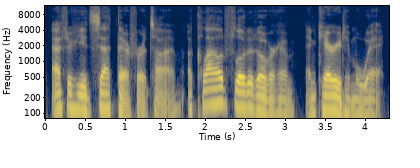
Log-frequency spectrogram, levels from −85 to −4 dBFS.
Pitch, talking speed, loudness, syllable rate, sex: 105 Hz, 235 wpm, -17 LUFS, 5.8 syllables/s, male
